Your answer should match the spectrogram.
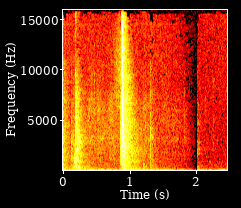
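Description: A door shutting with a heavy thud about a second in, after a couple of lighter knocks, over a low steady hum.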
